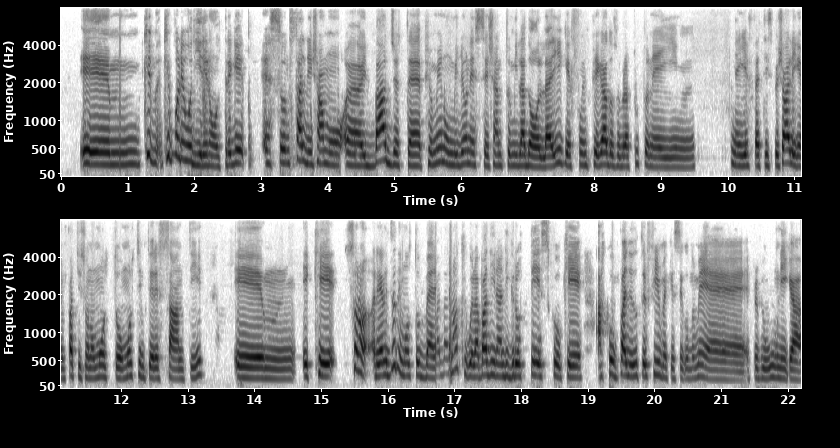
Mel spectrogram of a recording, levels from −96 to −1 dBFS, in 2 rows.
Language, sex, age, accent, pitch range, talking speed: Italian, female, 20-39, native, 175-215 Hz, 155 wpm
